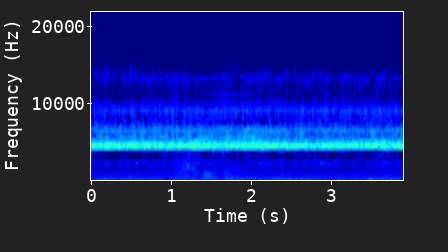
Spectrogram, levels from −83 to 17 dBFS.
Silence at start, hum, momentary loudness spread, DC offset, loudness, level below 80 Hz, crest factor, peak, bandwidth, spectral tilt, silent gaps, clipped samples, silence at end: 0 s; none; 1 LU; under 0.1%; -40 LUFS; -70 dBFS; 14 dB; -28 dBFS; 15.5 kHz; 0.5 dB/octave; none; under 0.1%; 0 s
